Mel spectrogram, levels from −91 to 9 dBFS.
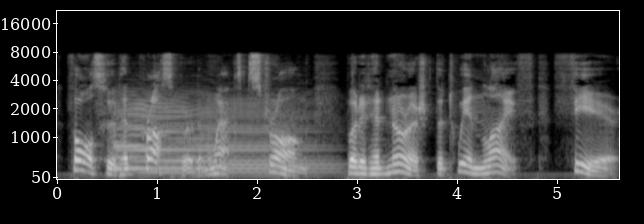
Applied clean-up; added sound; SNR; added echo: none; Wind instrument, woodwind instrument; 10 dB; none.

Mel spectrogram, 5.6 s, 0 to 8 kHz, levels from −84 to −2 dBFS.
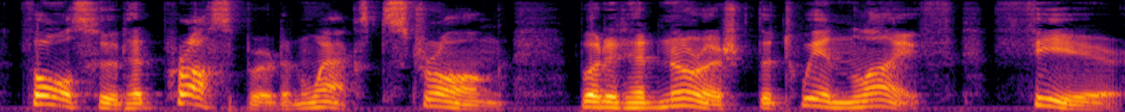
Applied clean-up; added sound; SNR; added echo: none; none; none; none.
